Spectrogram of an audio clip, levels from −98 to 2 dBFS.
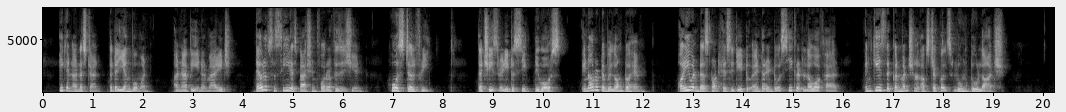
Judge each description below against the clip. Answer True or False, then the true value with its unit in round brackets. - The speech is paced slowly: False (165 wpm)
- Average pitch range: False (5.9 semitones)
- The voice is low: False (160 Hz)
